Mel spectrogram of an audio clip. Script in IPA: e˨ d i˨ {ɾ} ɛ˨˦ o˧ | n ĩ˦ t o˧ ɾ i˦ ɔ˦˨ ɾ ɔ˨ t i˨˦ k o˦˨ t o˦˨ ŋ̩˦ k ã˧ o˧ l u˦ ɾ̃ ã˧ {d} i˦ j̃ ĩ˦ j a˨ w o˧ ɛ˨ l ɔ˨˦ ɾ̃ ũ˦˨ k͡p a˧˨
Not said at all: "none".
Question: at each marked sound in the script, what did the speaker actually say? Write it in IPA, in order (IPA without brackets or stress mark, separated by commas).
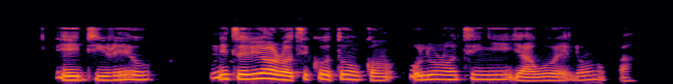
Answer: ɾ, t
